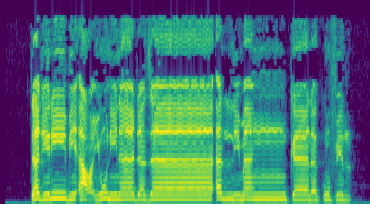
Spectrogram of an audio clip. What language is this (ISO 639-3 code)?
ara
